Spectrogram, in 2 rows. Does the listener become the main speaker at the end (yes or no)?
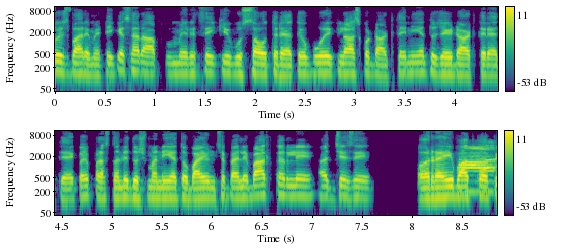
no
